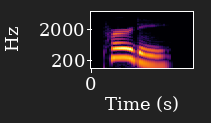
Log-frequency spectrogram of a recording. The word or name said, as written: purdy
